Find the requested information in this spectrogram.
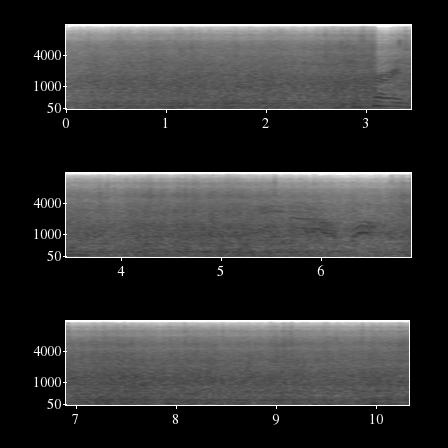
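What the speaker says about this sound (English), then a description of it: "She's gonna go play in the rain." Steady rain pours down outdoors, making a dense, continuous hiss that fills the whole scene, while a voice briefly speaks near the middle.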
